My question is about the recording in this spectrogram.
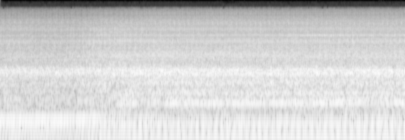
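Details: Farmall Cub tractor started after repairing the broken exhaust pipe snapped off in the manifold: steady even engine beat settling after a brief early shift; smooth running with no knocks or exhaust leak puffs.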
